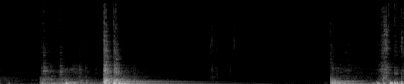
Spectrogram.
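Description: A low string note on an acoustic guitar, struck once with a knock about a second in, ringing out and dying away over about a second and a half. Speech starts near the end.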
